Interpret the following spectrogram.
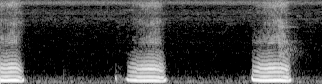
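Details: Sleeping deeply in winter, Umi the cat gives steady humming snores, three low buzzy pulses of about half a second, evenly spaced by quiet gaps of over a second.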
